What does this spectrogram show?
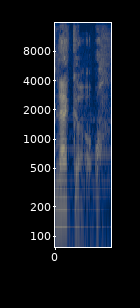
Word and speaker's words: Nek0: And uh today, I learned it is pronounced Neco.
